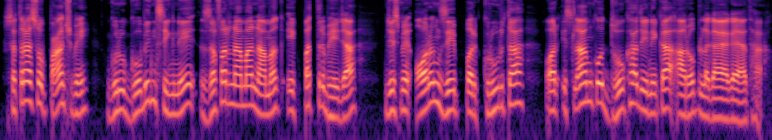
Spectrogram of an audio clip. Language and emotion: Hindi, neutral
